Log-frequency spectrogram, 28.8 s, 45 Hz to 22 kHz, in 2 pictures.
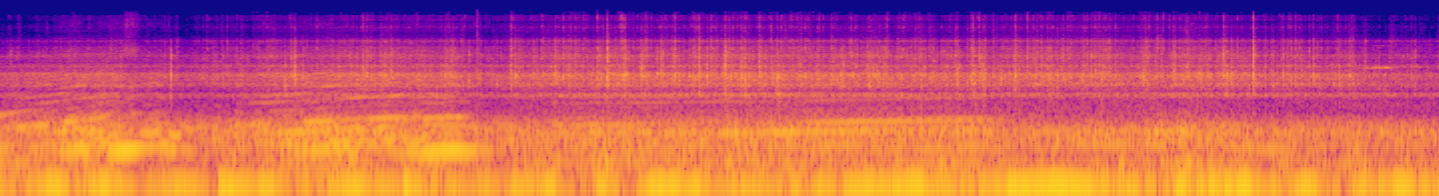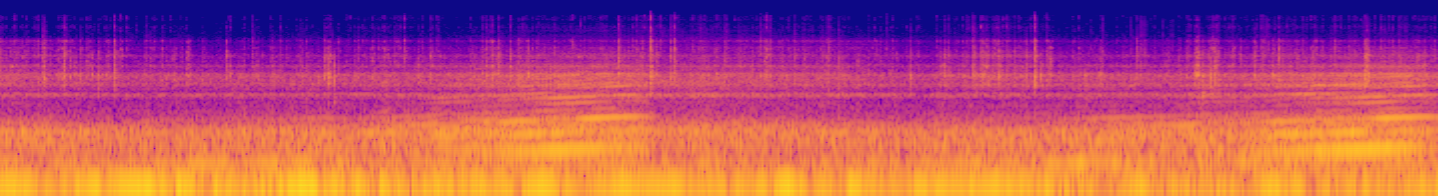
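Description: Nissan 350Z's 3.5-litre V6 with a Nismo cat-back exhaust, heard from inside the cabin, revving up in several hard pulls, each rising in pitch with gear changes between, over a steady deep rumble of road and wind noise.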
